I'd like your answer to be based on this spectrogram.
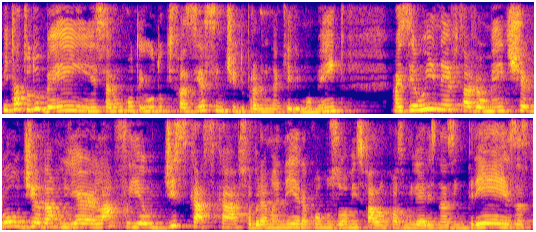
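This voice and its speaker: A woman with a high voice speaks at a fairly quick pace with ordinary pitch variation, and some room echo can be heard. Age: 40s. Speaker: linguist and content creator. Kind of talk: podcast interview. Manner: animated.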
